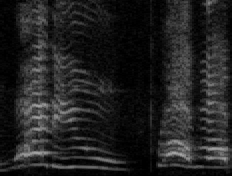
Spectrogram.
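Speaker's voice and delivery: high, loud, slow mocking voice; mocking people. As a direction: parody the nosy questions. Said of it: "People will be like".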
